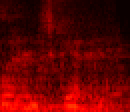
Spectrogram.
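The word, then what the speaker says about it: Lynyrd Skynyrd: good stuff so i'm going to go with pronounced leonard skinner all right 1974.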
